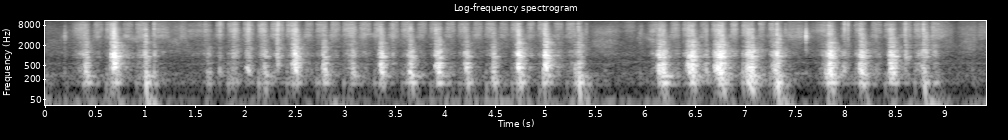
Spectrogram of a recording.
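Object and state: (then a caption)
Scratch-art card being scraped. A wooden stylus scrapes along the upper trunk on a flat scratch-art card of wax-coated paper. About 19 short, dry scratching strokes come in a fairly steady rhythm, with a brief pause just before the second run. The scraping is quiet and rough, with no ring after each stroke.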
